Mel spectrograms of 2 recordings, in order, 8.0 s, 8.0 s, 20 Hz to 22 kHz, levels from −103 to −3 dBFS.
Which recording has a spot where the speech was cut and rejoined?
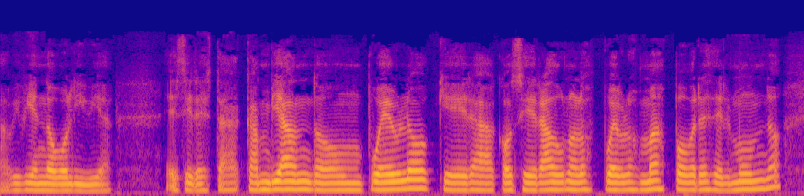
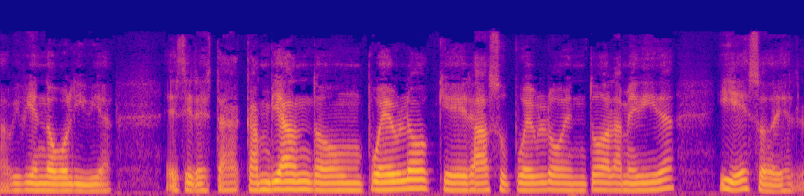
first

